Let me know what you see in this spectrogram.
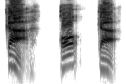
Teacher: K itu terasa lebih maju sedikit ke depan dari makhraj qaf, walaupun sama-sama di ujung lidah.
